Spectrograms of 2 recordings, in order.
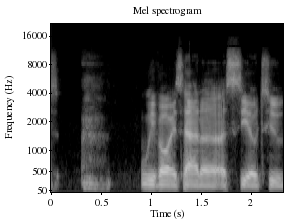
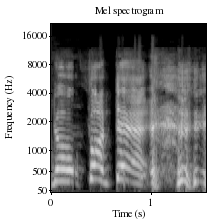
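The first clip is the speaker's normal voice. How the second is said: put-on angry voice, higher and louder; 10 dB louder than usual. Retelling how a friend reacted when someone suggested scissors: imitating a furious friend. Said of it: "He's, like, so mad".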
